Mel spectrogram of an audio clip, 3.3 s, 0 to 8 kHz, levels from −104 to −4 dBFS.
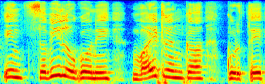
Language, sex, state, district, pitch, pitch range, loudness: Hindi, male, Chandigarh, Chandigarh, 210 Hz, 205-240 Hz, -13 LUFS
